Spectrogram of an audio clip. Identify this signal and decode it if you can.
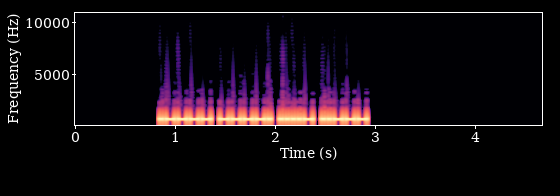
Morse code, heard as a keyed tone, about 40 wpm, 700 Hz. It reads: 1942
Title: Numbers - Contest Style - 4-Digit 40wpm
